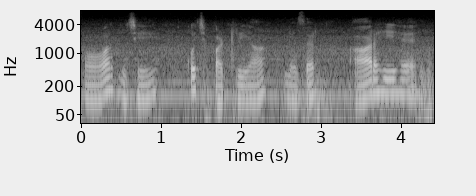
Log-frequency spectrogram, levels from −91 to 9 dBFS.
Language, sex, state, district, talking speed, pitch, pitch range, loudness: Hindi, male, Madhya Pradesh, Katni, 110 wpm, 125 Hz, 110-135 Hz, -21 LUFS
